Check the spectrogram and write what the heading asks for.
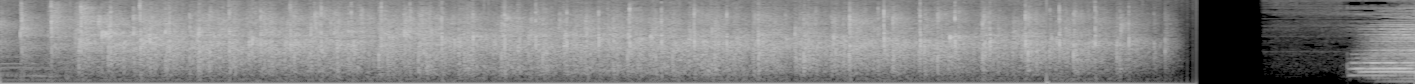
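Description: Audience applauding after a song, a steady mass of many hands clapping that fades out about nine seconds in.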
